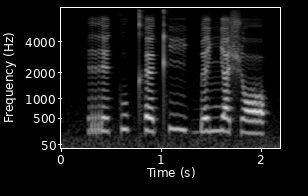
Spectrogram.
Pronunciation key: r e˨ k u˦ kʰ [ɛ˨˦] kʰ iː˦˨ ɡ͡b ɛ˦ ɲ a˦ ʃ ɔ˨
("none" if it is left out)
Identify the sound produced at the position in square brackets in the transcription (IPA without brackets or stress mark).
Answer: ɛ˨˦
